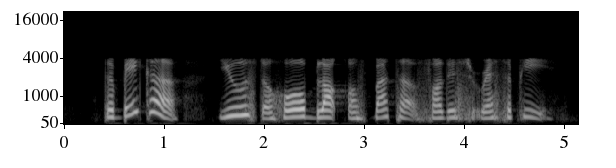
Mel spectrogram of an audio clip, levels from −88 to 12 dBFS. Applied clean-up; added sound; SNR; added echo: none; none; none; none.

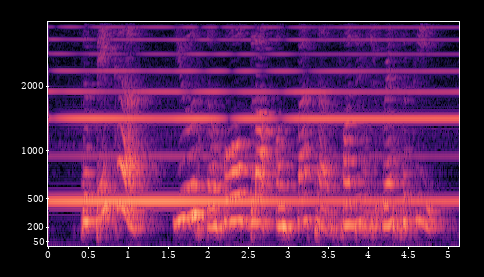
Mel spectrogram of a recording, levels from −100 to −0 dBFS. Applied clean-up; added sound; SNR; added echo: none; Wind instrument, woodwind instrument; 1 dB; reverberation time 0.6 s.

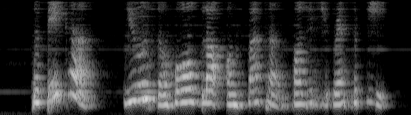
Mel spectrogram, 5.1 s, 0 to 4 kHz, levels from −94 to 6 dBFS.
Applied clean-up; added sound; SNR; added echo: neural mask model DeepFilterNet 3.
